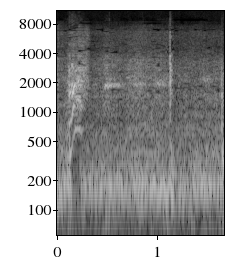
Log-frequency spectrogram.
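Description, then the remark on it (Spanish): A single short, high-pitched dog bark rings out near the start, followed by a couple of faint clicks over a steady background hum. No one speaks. “se sube a un Uber y a la hora que esta perra empieza a hablar, pues va de perro, pues ¿qué quieres que haga?”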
